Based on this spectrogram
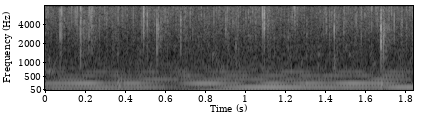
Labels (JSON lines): {"label": "biophony, midshipman", "recorder": "SoundTrap 500"}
